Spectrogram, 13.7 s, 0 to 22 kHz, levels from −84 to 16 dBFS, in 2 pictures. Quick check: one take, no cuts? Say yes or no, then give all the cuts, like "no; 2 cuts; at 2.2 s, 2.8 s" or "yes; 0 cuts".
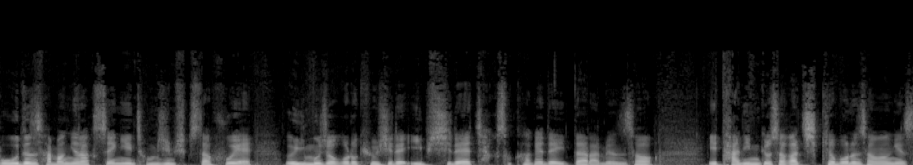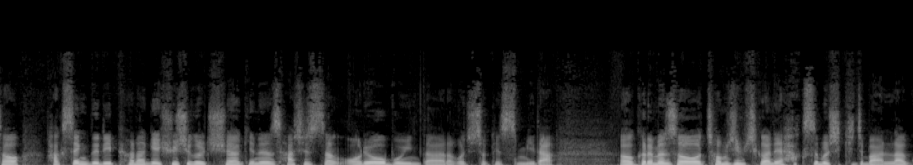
yes; 0 cuts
